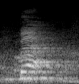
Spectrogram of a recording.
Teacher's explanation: Ba di syafatain. Bibirnya rapat.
